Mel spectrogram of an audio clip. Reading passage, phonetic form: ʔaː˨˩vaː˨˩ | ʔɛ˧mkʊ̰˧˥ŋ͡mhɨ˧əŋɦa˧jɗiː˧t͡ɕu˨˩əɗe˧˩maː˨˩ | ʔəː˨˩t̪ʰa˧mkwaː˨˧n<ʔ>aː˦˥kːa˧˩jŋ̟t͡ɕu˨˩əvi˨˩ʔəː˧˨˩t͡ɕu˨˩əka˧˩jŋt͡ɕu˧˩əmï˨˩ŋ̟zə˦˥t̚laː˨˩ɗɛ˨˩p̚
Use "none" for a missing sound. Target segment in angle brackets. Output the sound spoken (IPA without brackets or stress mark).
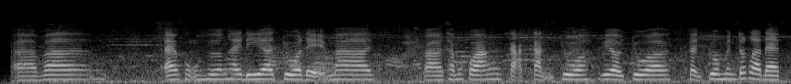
k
